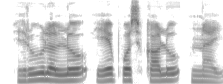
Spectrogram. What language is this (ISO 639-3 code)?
tel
